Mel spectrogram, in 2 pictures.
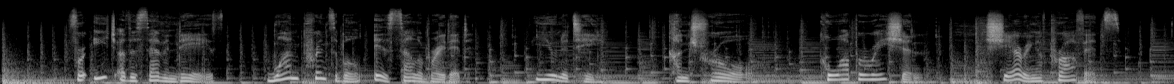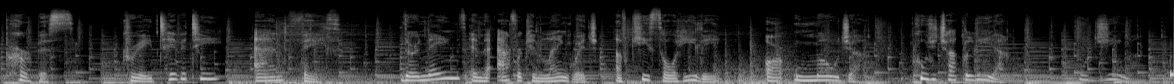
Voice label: kwanzaa, narration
